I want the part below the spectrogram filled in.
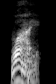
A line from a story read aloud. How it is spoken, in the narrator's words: the abbot whispered, almost in awe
